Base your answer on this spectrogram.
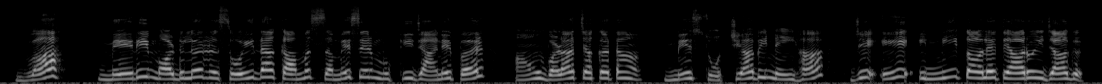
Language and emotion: Dogri, surprised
